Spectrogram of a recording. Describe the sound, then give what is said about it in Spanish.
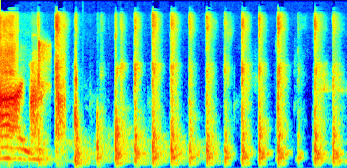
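Applause as a steady, rhythmic clapping, about sixteen sharp, evenly spaced claps at a brisk pace, with a brief voice at the start before the clapping carries on alone. “No, hay un aplauso para ustedes también.”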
